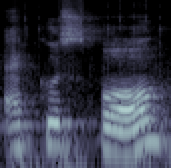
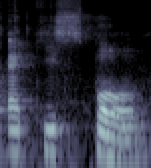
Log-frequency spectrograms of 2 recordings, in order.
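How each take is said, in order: First: Expo as "e-ku-su-po", with a U after the K; Japanese-style syllables. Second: Expo as "e-ki-su-po", with an I after the K; Japanese-style syllables. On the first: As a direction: slowly break Expo up, "ekusupo". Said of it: "I don't know if it's like". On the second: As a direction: slowly break Expo up, "ekisupo". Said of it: "or Expo". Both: Shown as a demonstration.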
